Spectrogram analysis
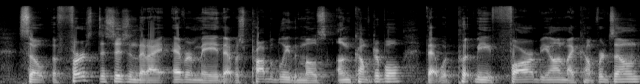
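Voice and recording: A man talks at a moderate pace with a fairly low pitch. His tone is fairly bright, with ordinary pitch variation.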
